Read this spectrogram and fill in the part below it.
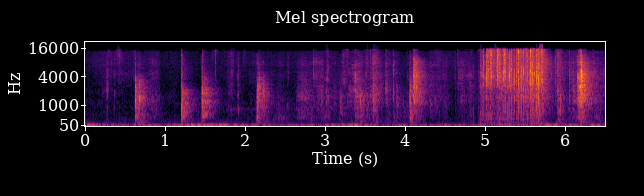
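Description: A deck of tarot cards being shuffled by hand, with repeated riffles and soft slaps in irregular bursts, close and fairly quiet, ending in a louder flurry.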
